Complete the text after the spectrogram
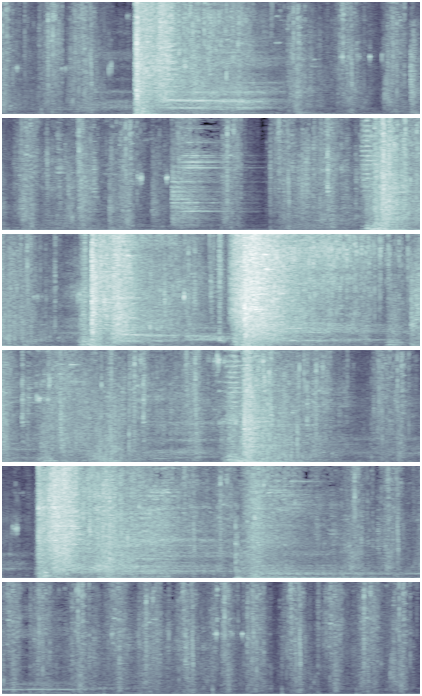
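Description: Armoured footsteps crunch on stone.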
